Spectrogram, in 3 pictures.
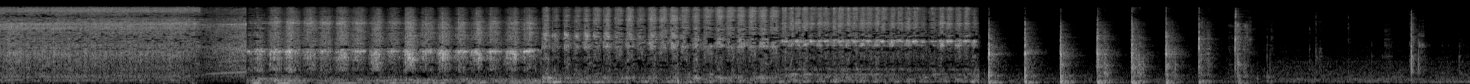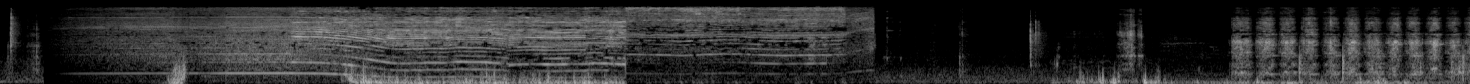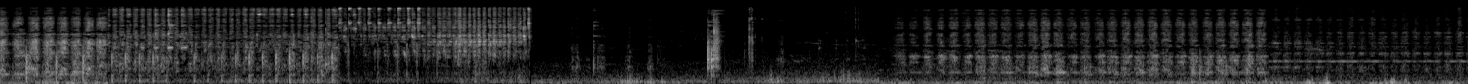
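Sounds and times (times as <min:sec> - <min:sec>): hand tool rasping on steel: 0:02.4 - 0:09.8, 0:27.0 - 0:34.7, 0:38.4 - 0:44.0.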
